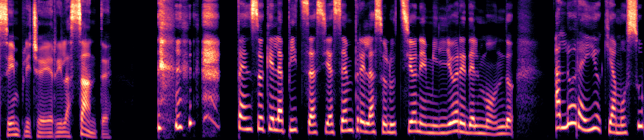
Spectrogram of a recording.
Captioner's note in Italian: risate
